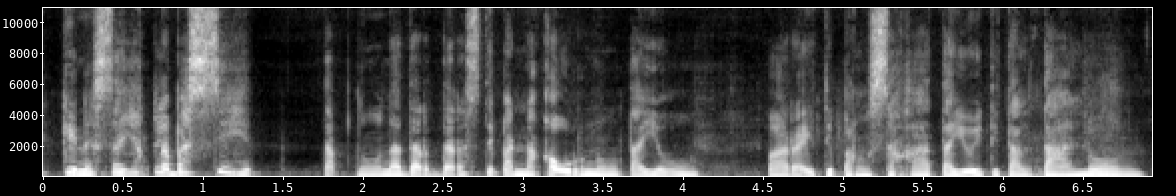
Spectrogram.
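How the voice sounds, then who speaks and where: A woman acting a married mother who keeps a secret, in a soft confiding podcast drama style. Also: mid-range voice, unhurried, natural voice. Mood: affectionate. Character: married mother at home, drawn into a secret affair. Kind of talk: Philippine podcast radio drama acting with narration.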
